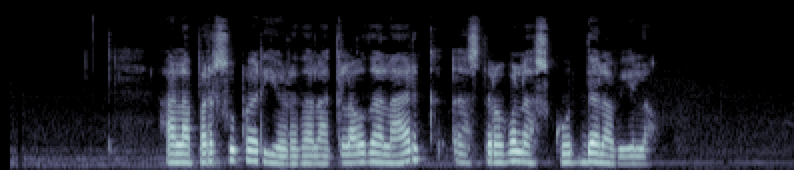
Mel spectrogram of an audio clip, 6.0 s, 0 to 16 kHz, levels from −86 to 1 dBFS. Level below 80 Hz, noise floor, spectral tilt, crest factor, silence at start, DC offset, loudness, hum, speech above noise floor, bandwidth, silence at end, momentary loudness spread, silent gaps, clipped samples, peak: -70 dBFS; -61 dBFS; -5 dB/octave; 18 dB; 1.2 s; under 0.1%; -22 LUFS; none; 39 dB; 11 kHz; 1.1 s; 8 LU; none; under 0.1%; -4 dBFS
